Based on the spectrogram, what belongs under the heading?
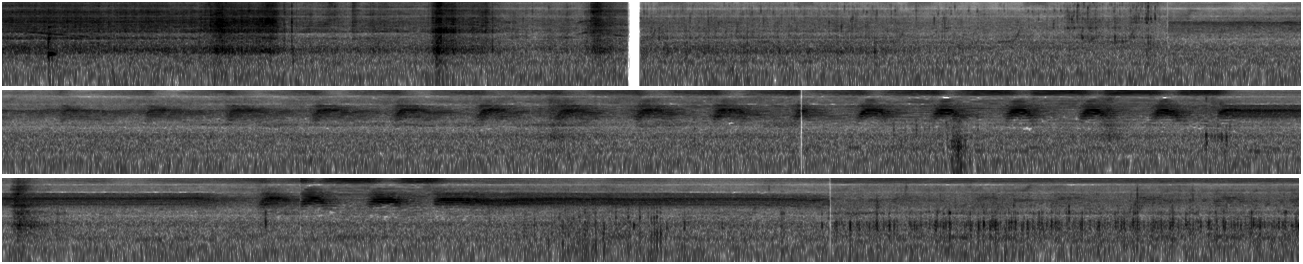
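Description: Chicken sizzling and hissing in a stainless steel pot on a camp stove, loud at first and ending abruptly a few seconds in. Then, over a quieter low simmer, an insect calls in regular high pulses, a little under two a second, breaking into steady buzzes near the end.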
